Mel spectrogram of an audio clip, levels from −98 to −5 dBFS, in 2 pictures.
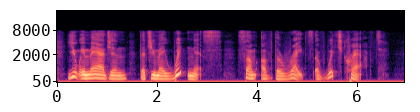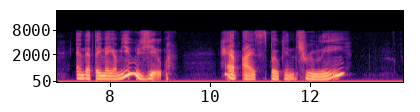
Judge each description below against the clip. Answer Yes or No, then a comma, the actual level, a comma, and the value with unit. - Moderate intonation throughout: Yes, average, 4.1 semitones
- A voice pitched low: No, medium, 145 Hz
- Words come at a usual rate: No, slow, 95 wpm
